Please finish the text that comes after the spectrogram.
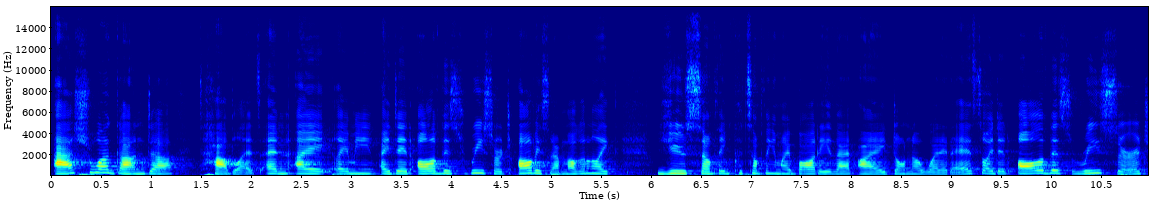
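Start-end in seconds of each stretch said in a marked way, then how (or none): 0.0-2.1 "ashwagandha" said very slowly and deliberately. Struggling to pronounce an ingredient name, saying it slowly. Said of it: "I'm like really trying to say it slowly".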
